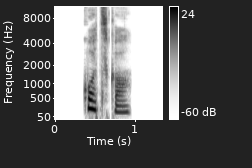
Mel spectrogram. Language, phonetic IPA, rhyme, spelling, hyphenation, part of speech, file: Hungarian, [ˈkot͡skɒ], -kɒ, kocka, koc‧ka, noun, Hu-kocka.ogg
- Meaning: 1. cube (regular polyhedron having six identical square faces) 2. block, cube (any object in an approximately cuboid shape)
